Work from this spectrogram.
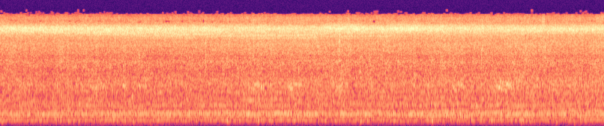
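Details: Japanese honey bees keep fanning on a hot day, producing a continuous low, layered hum that stays level for the whole stretch, with a steady high hiss and occasional faint overtones.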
